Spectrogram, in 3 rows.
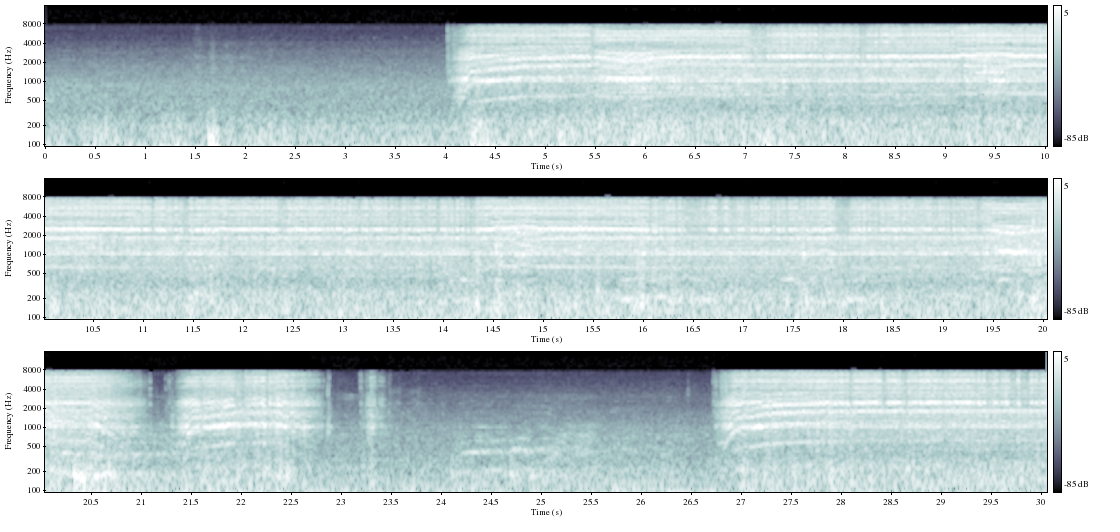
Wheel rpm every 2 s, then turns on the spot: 0, 0, 100, 160, 160, 160, 160, 160, 160, 170, 80, 60, 0, 50, 160.
none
